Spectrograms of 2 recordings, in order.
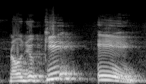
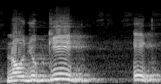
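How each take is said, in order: Both takes have the same delivery.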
